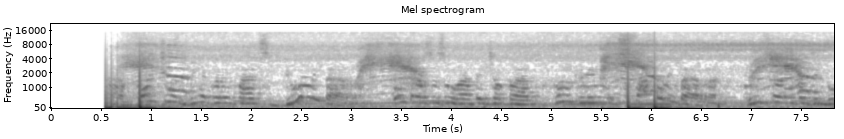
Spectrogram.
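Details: Domestic cat out looking for prey, giving a few drawn-out, wavering meows with rising and falling pitch, mixed with nearby human speech and a couple of sharp knocks.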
